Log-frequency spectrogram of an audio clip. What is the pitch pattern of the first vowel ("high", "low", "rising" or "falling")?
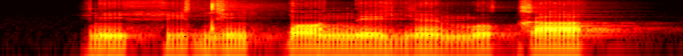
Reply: low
